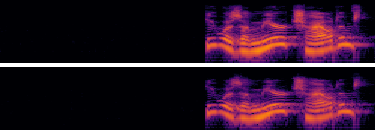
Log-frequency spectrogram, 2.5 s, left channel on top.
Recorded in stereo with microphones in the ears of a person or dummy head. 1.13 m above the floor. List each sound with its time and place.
1.4 s a man speaking: 20° left (ahead or behind), 0.5 m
